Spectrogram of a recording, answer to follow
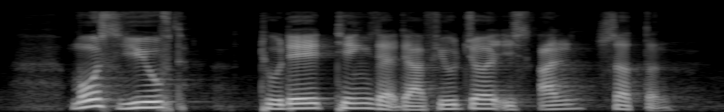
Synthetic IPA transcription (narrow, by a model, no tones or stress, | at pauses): mosjuft | tːudet̪ʰĩŋksdɛt̚dɛfjut͡ʃəʔḭsãnsətə̰̃n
